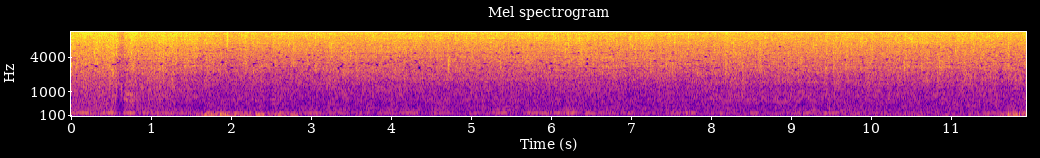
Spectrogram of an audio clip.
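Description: Heavy rain pouring down onto a paved street: a loud, steady dense hiss of the downpour.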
